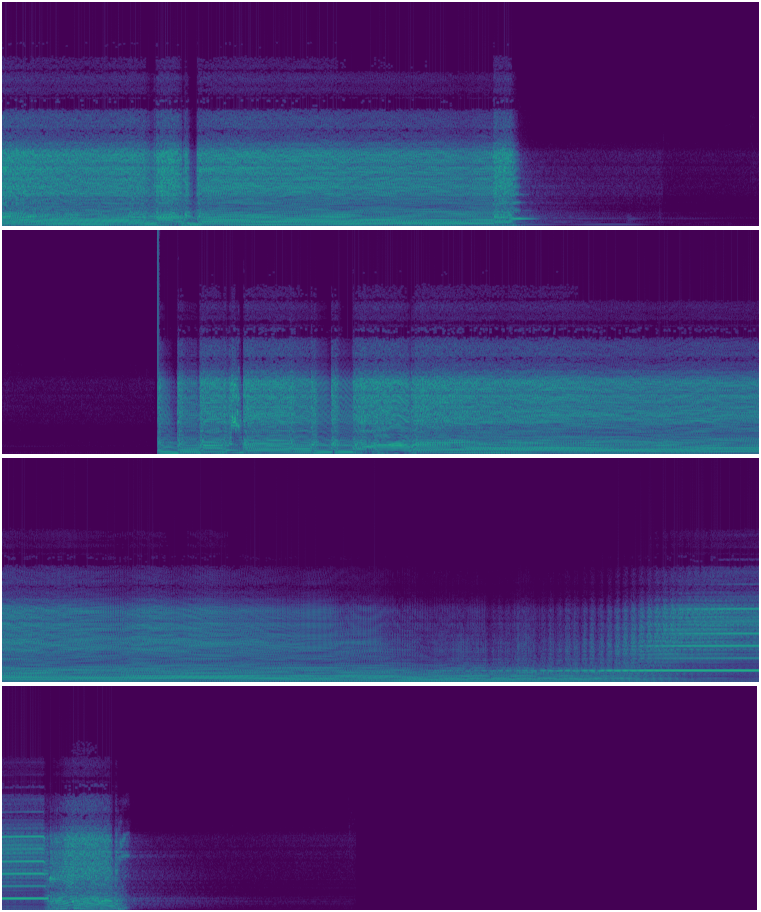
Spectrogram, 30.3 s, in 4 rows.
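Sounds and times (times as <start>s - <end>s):
distorted guitar amp crunch: 0.0s - 6.5s, 9.2s - 24.6s.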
